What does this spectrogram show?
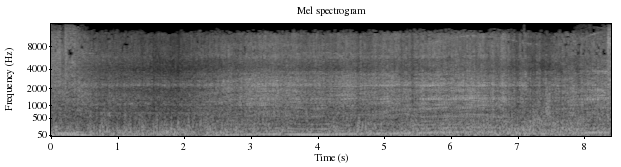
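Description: Four-wheel-drive vehicle's engine running under load while driving, a loud steady low rumble with road and tyre noise over it.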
